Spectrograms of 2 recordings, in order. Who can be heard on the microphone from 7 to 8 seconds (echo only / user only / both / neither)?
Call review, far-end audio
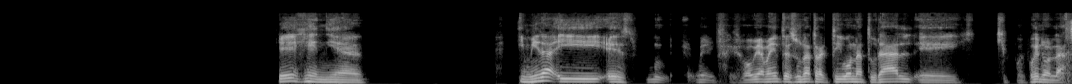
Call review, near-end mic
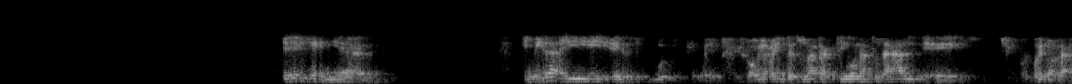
echo only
